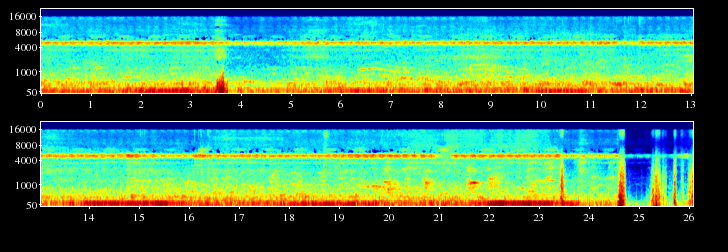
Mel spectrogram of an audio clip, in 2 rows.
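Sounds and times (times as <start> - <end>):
high-pitched insect trill: 0.0 - 26.0.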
